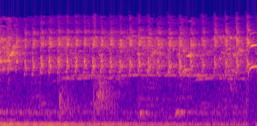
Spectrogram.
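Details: Short burst of high, rattling, rhythmic chatter from a lovebird during simulated singing-competition practice, pulsing evenly with a soft low background hum.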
